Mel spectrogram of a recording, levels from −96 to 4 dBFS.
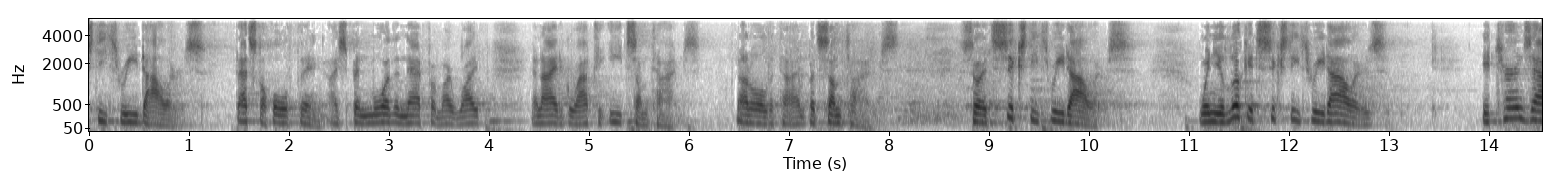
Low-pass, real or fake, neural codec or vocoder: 5.4 kHz; real; none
